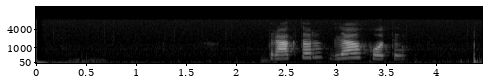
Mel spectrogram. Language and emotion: Russian, neutral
